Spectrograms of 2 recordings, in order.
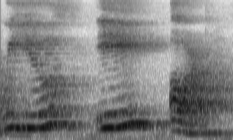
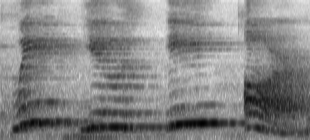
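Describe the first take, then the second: First: Said in the usual way. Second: Drawn out slowly, each letter spaced; slow and clear. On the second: Shown as a demonstration. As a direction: spell out E R slowly for the class.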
